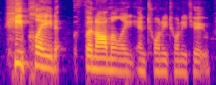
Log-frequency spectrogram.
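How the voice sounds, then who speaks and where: A woman's voice: low-pitched, fairly quick, bright, forceful tone. An American woman talking casually as co-host of a live football fan show. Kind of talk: casual live sports chat.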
